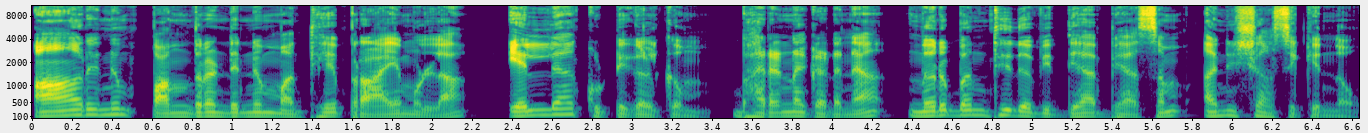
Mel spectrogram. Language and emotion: Malayalam, neutral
